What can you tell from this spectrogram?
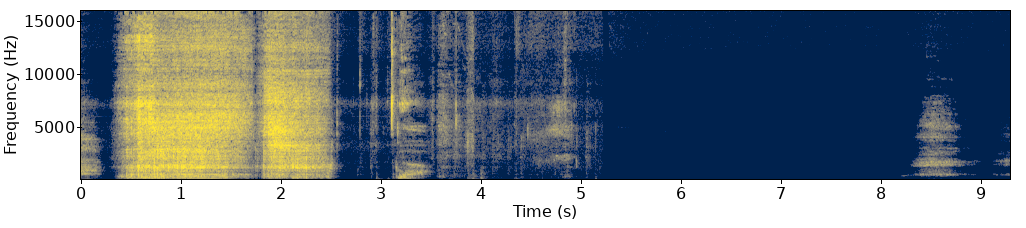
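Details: Two forceful, hissing sneezes in quick succession, then sniffs and breaths, from a person with a cold; sneezing.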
